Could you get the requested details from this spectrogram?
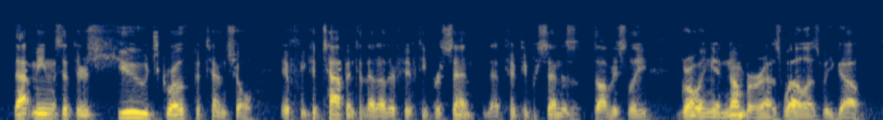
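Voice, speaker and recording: Male speech with ordinary pitch variation and an American accent. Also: fairly quick pace. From United States. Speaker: cybersecurity industry representative. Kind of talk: presentation. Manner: halting.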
